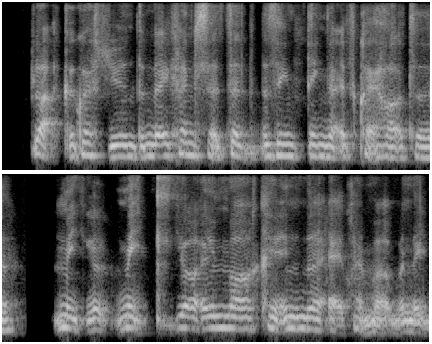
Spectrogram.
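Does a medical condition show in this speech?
Yes: cerebral palsy; lack of oxygen during birth.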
